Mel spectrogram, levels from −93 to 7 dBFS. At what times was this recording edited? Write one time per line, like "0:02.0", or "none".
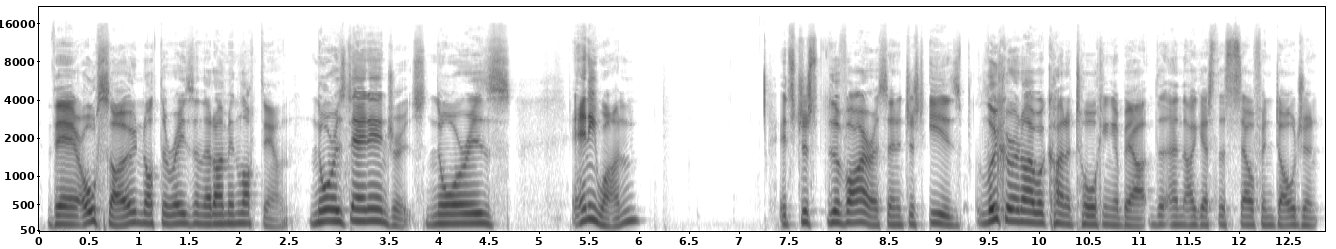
0:07.3
0:09.2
